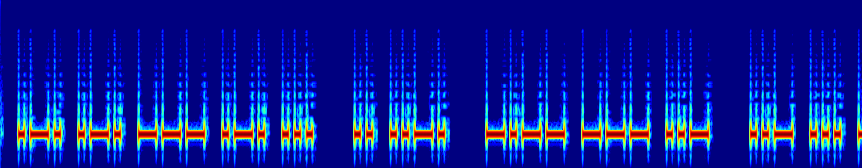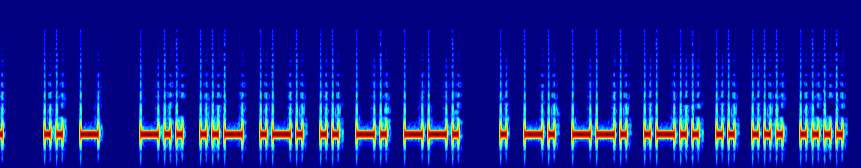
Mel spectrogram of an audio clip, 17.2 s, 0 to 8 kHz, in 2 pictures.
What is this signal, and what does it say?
Morse code, heard as a keyed tone, about 20 wpm, 610 Hz. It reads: RRORS IF YOU USE IT DURING ENGLISH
